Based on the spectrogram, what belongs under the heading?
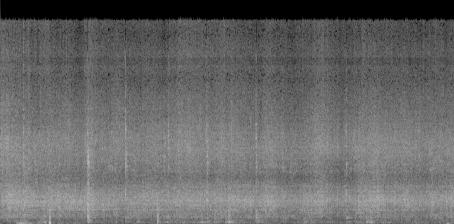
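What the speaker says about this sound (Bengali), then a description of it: "হালকা জল দিয়ে আদা রসুনটা একটু ভাজা হলো" Ginger garlic paste frying with a little water in a pan gives a steady, close sizzle and hiss, broken by sharp scraping clicks from stirring, with no talking.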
